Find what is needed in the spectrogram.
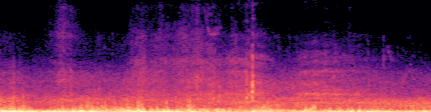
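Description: Strong wind buffeting the microphone, heard as a loud, fluttering low rumble.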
